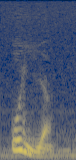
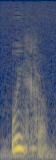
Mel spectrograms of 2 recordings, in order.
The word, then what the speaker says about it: Ouija: Generalmente se dice ouija, pero la verdad es que oui es sí en francés y así se pronuncia, y ja es ya, que es sí en alemán.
